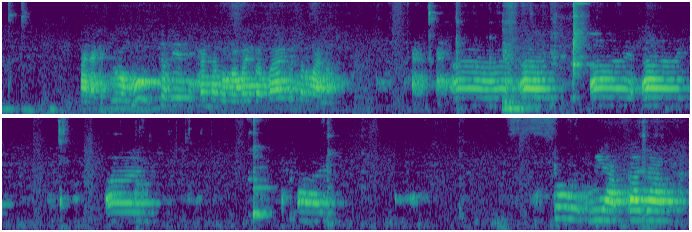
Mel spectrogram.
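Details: Child with developmental stuttering (dysfemia) using much force on each disfluency, unlike forceless repetitions; clip cut from a longer sample; stuttering.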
